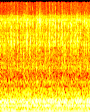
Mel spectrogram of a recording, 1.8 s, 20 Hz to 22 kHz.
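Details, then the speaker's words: Tsubaki low noise drive chain on two sprockets, 1 kN load, 100 m/min, about 66 dB versus about 75 dB for standard RS roller chain (roughly 9 dB quieter); steady even whirr with soft low hum, no clatter. "the difference in sound levels generated by low noise drive chain and rs roller chain was approximately 9 DB"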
